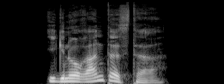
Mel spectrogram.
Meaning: inflection of ignorant: 1. strong/mixed nominative masculine singular superlative degree 2. strong genitive/dative feminine singular superlative degree 3. strong genitive plural superlative degree
- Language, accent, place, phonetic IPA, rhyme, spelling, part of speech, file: German, Germany, Berlin, [ɪɡnɔˈʁantəstɐ], -antəstɐ, ignorantester, adjective, De-ignorantester.ogg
